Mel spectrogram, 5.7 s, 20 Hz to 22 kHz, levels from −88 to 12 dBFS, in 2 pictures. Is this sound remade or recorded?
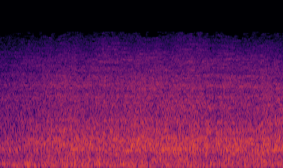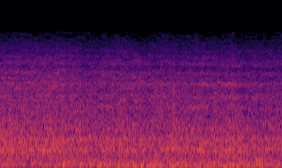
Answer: remade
